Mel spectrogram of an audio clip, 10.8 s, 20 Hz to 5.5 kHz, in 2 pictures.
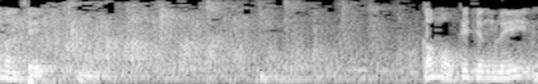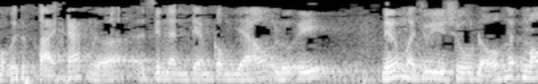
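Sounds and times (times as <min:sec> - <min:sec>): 
speech: 0:00.0 - 0:01.4, 0:04.2 - 0:10.7
crowd clapping: 0:00.0 - 0:04.8.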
